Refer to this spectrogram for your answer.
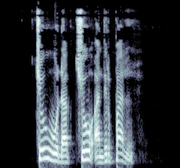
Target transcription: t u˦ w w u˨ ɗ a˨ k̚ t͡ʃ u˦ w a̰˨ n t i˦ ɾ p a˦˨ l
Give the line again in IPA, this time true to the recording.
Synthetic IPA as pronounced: t͡ʃ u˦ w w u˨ ɗ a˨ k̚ t͡ʃ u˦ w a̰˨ n d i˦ ɾ p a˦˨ l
